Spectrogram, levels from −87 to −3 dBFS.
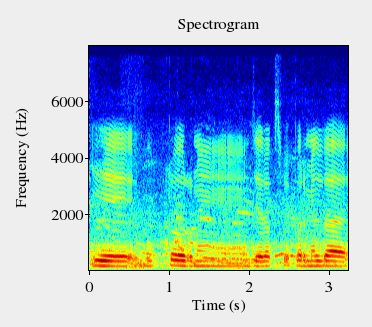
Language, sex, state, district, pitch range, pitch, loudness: Hindi, female, Odisha, Malkangiri, 165-185 Hz, 175 Hz, -14 LUFS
